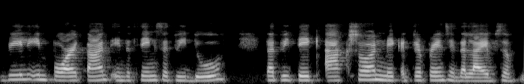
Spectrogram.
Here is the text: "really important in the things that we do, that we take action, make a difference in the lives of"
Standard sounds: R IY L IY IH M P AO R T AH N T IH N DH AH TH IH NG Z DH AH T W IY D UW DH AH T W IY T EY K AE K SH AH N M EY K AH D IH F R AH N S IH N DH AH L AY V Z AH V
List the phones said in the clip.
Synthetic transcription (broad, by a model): R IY L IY IH M P AO R T AH N T IH N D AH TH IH NG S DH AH T W IY D UW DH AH T W IY T EY K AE K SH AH N M EY K AH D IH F R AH N S IH N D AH L AY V S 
